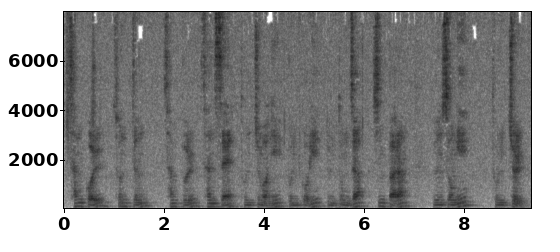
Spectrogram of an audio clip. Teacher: 니은과 기역, 니은과 디귿, 니은과 비읍, 니은과 지읒이 만났을 경우에 이렇게 된소리가 나게 됩니다.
